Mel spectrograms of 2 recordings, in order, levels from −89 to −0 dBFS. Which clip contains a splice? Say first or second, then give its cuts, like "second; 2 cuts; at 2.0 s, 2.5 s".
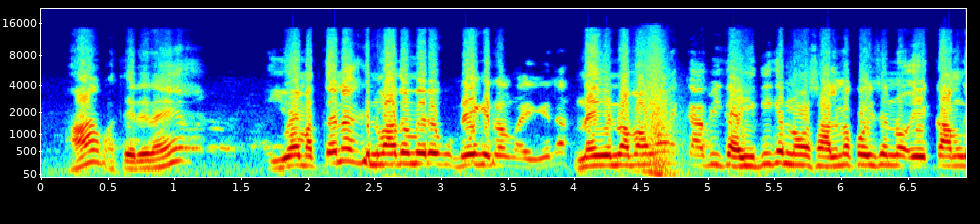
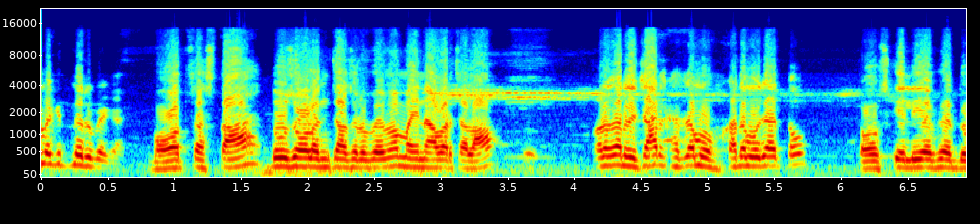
first; 2 cuts; at 1.6 s, 4.7 s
